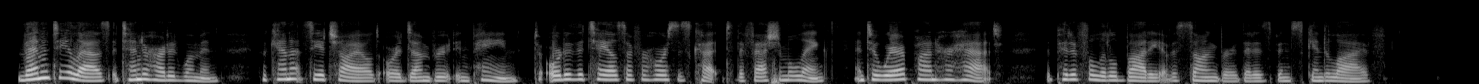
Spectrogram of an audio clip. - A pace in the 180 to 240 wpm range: Yes, average, 195 wpm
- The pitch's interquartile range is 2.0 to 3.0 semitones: No, average, 4.7 semitones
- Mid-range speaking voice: No, high, 195 Hz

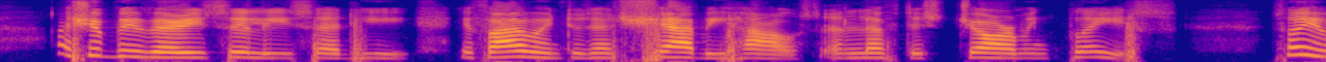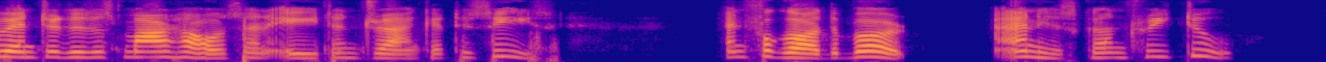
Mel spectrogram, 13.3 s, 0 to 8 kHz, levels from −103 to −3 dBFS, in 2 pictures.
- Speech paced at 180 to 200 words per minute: Yes, average, 185 wpm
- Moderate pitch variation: Yes, average, 3.1 semitones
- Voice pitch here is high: Yes, high, 240 Hz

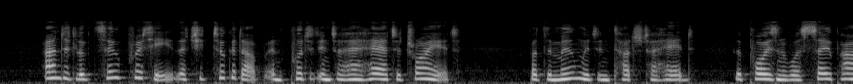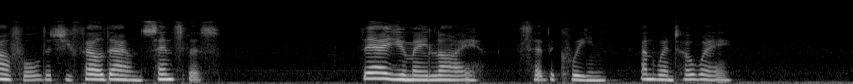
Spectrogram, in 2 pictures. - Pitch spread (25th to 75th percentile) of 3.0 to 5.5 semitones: No, narrow, 2.6 semitones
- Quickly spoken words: No, average, 165 wpm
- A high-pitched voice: Yes, high, 225 Hz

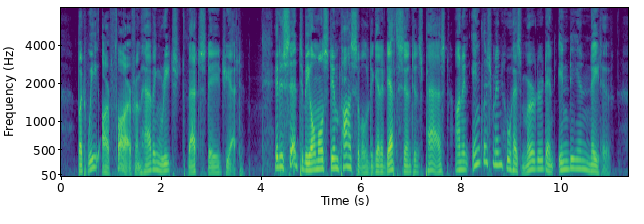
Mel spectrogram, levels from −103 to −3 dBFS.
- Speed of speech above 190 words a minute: No, average, 170 wpm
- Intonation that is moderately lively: No, wide, 6.5 semitones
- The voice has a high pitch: No, low, 135 Hz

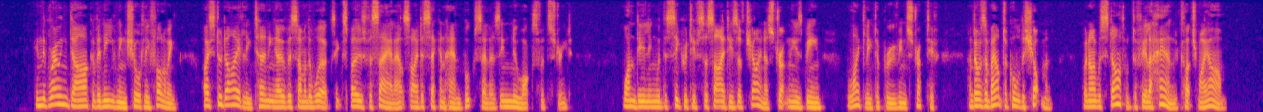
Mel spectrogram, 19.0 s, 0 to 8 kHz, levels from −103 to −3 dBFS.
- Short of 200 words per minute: No, fast, 205 wpm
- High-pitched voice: No, medium, 150 Hz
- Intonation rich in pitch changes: No, average, 3.7 semitones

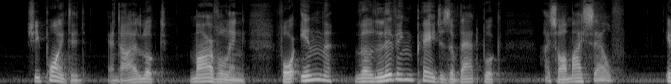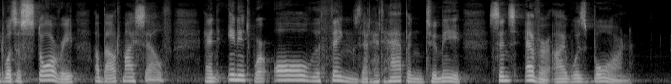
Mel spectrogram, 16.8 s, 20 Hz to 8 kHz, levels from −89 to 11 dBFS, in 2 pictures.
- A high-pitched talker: No, low, 120 Hz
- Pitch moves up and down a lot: Yes, wide, 5.7 semitones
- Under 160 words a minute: Yes, average, 145 wpm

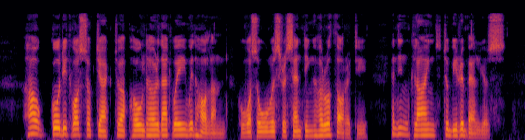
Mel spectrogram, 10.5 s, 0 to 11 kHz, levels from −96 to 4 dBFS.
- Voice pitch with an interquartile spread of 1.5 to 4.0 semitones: Yes, average, 3.7 semitones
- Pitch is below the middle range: Yes, low, 125 Hz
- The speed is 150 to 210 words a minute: No, slow, 135 wpm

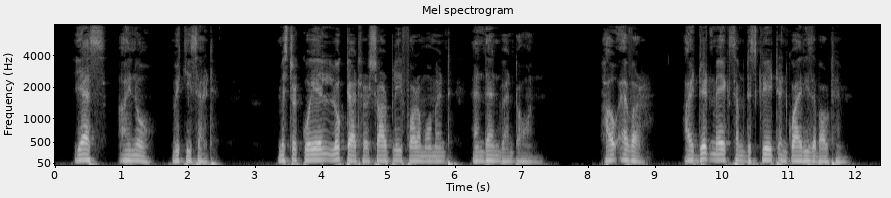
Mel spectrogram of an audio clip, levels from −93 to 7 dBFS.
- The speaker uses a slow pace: Yes, slow, 130 wpm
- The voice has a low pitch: Yes, low, 105 Hz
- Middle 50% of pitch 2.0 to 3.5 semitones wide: Yes, average, 2.9 semitones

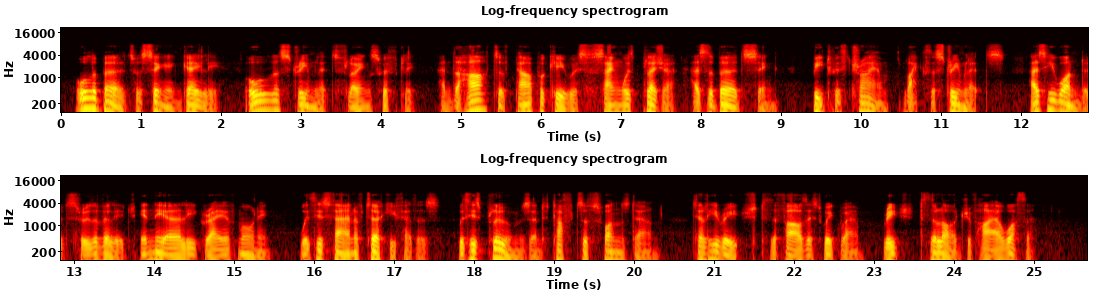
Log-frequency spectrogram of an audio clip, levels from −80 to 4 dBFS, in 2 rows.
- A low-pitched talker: Yes, very low, 85 Hz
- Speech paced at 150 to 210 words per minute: Yes, average, 160 wpm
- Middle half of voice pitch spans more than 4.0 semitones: Yes, average, 4.7 semitones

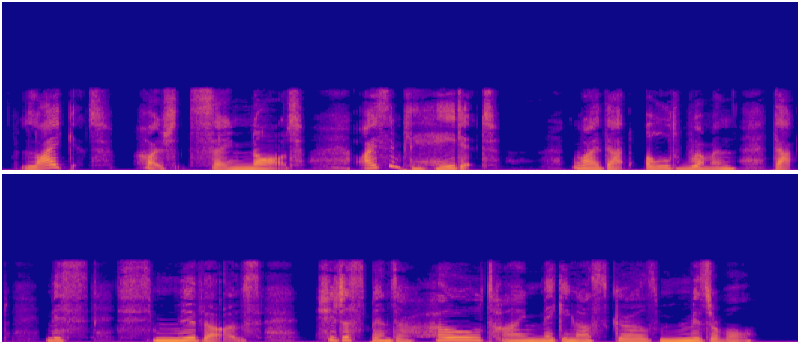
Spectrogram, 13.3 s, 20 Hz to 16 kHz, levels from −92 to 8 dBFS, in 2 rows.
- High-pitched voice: Yes, high, 210 Hz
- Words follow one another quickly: No, slow, 135 wpm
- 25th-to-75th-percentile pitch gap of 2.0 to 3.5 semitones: Yes, average, 3.1 semitones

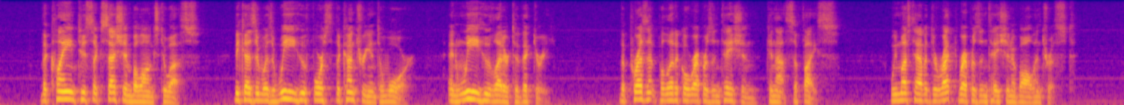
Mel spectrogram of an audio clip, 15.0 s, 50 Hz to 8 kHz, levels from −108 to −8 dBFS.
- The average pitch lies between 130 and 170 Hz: Yes, low, 135 Hz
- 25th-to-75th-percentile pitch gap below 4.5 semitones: Yes, average, 3.9 semitones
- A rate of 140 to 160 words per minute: Yes, average, 155 wpm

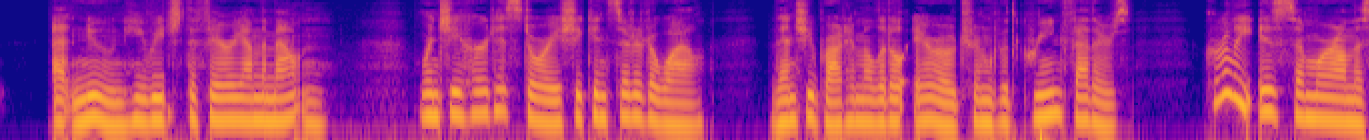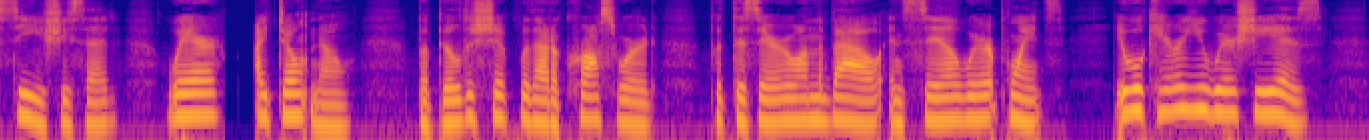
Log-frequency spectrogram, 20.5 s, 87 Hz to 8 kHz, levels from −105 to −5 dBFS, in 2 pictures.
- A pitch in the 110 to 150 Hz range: No, medium, 170 Hz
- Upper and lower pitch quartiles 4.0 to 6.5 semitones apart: No, average, 3.6 semitones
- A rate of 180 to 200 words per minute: Yes, average, 195 wpm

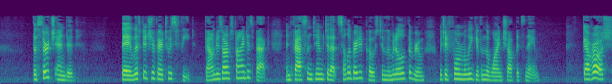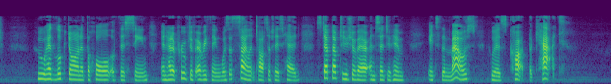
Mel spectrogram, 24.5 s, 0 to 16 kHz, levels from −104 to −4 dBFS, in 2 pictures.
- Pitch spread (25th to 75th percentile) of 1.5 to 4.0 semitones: Yes, average, 3.7 semitones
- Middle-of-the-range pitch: No, high, 200 Hz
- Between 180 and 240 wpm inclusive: Yes, average, 185 wpm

